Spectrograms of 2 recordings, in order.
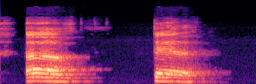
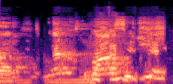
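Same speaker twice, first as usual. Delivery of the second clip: cat correcting skunk; 4 semitones higher, much slower than usual. Retold or imitated. Voicing the cat.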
